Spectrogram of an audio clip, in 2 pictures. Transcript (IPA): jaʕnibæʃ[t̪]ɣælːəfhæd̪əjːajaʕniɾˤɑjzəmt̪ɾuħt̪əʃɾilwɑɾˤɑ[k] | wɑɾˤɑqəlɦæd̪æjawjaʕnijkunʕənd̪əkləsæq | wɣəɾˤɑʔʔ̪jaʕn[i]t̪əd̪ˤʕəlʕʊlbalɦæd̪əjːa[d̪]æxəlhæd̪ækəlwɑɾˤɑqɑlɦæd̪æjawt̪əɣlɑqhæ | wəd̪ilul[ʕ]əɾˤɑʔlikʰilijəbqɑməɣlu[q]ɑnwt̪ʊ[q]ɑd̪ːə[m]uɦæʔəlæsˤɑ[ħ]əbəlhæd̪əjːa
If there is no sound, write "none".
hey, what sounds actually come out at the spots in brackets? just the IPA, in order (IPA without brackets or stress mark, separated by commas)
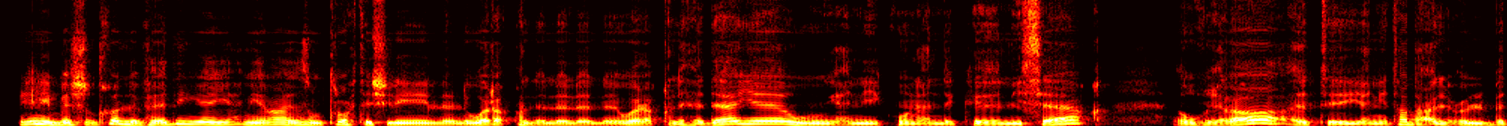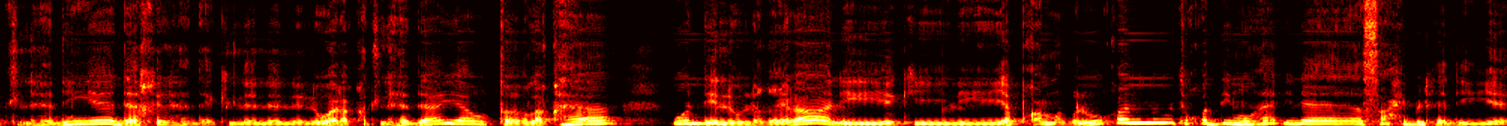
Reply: t̪, q, i, d̪, ɣ, q, q, m, ħ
